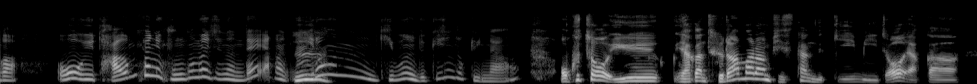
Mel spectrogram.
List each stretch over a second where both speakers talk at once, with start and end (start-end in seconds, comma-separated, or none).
none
